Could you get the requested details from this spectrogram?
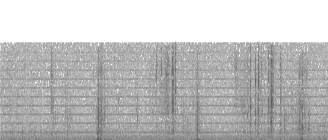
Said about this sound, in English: you hear the pages turning, you know that I'm looking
